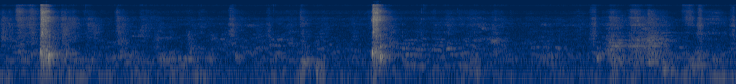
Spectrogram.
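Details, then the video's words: Sneezing from a pregnant cat, two abrupt breathy bursts about five seconds apart with quiet room noise between and faint scuffling near the end. "Funny Pregnant |Cats Sneezing"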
